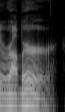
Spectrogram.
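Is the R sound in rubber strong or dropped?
strong. The R sound is strongly pronounced. This is the American way of saying it. "you really stress on your R's ... you say rubber"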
